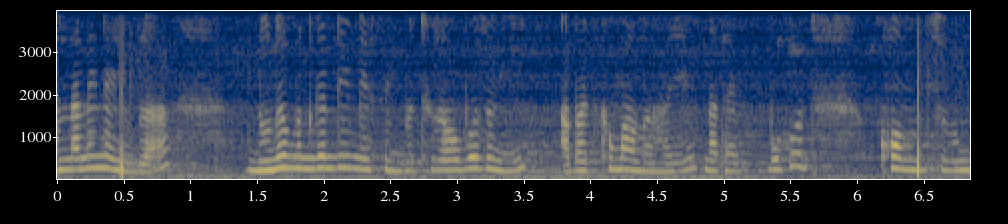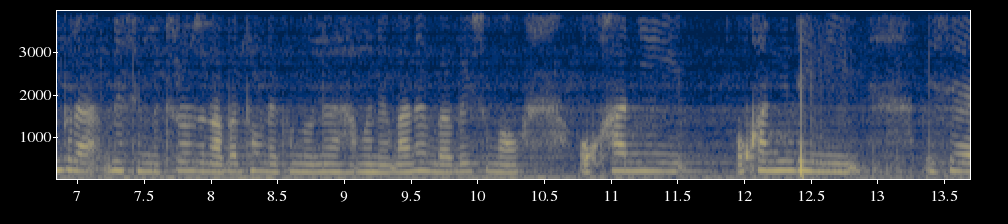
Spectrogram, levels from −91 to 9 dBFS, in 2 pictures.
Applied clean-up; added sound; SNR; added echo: none; Fireworks; 10 dB; reverberation time 1.5 s.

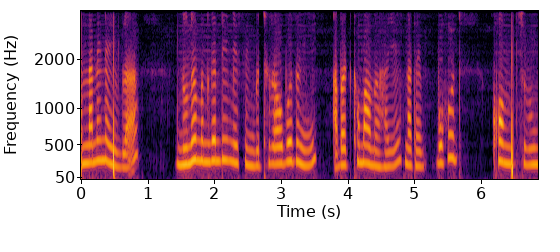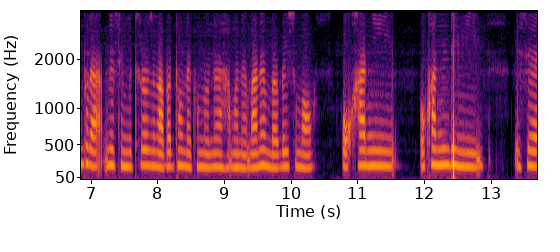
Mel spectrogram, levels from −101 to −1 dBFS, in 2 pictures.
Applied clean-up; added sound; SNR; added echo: neural separator model SepFormer WHAMR!.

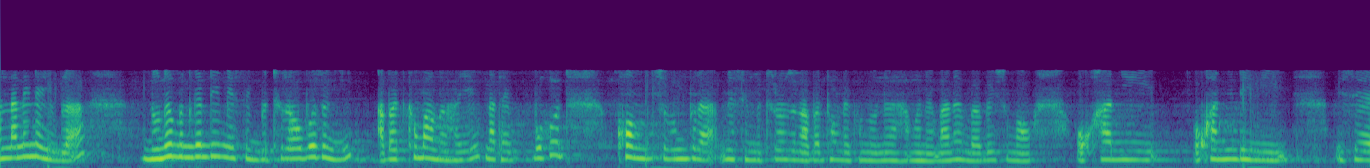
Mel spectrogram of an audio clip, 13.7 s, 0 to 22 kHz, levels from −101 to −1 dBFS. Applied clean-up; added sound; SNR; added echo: neural separator model SepFormer DNS4.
